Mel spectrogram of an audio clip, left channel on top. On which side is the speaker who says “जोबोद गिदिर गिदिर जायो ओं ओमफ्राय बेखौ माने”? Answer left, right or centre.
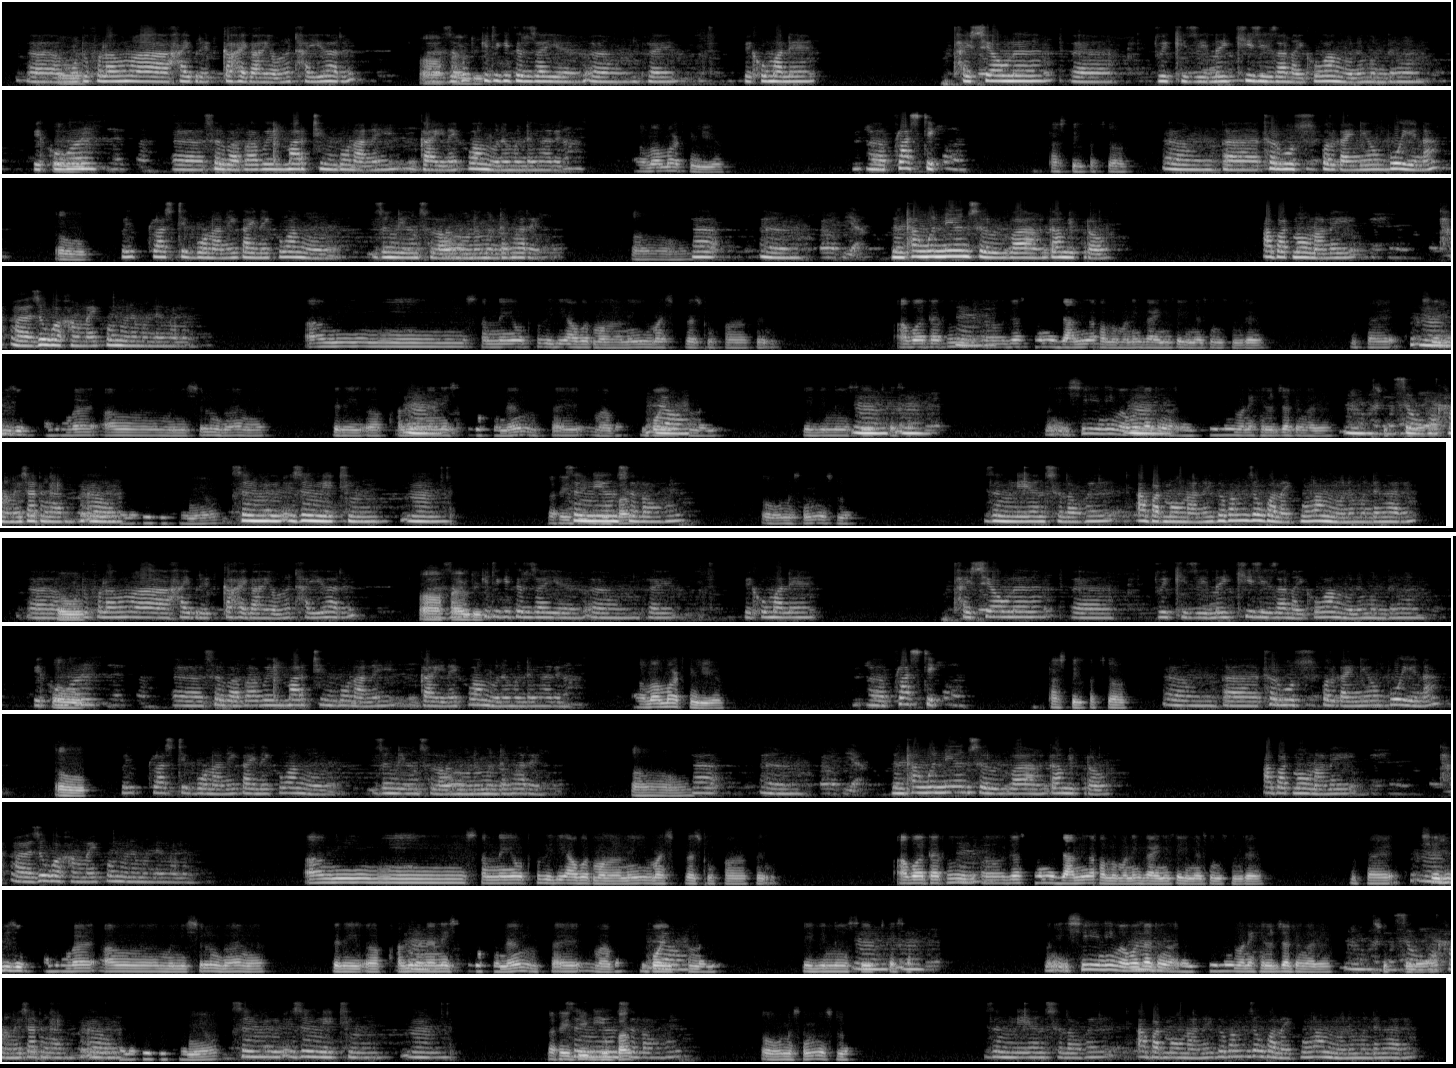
Left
